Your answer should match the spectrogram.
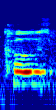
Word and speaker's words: Coase: And Coase, being an empiricist at heart, just a parenthetical here, Coase rhymes with Rose.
